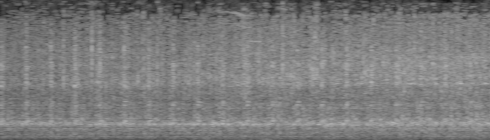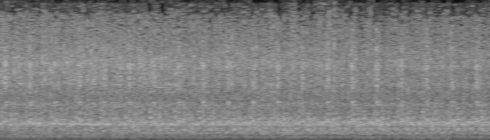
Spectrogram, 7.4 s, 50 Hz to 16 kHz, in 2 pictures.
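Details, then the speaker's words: 1994 Ford F350 7.3L IDI diesel, oil cap off, glow plugs recently replaced: heavy chuffing blowby with a metallic knock from the bottom end. Shop suspects a cracked piston or bad rings, unconfirmed without teardown. "with the oil cap off it was quite a bit of a blow by happening just like a choo-choo train there and you could hear kind of a metal e metal-on-metal sound going on in there maybe ring slapping around or something"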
